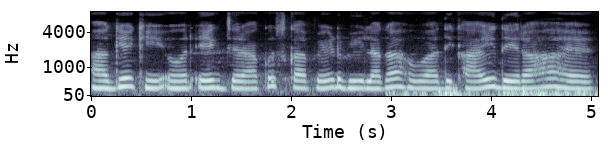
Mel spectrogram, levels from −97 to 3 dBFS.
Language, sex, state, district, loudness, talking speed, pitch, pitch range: Hindi, female, Uttar Pradesh, Lucknow, -15 LUFS, 165 wpm, 220 Hz, 210-230 Hz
